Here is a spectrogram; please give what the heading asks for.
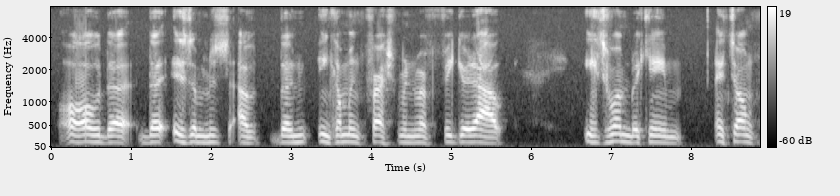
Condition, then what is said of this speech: Cerebral palsy. Or you know I've met guys who, you know, they'll ask me why I talk funny or why I sound different, you know, which is so silly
